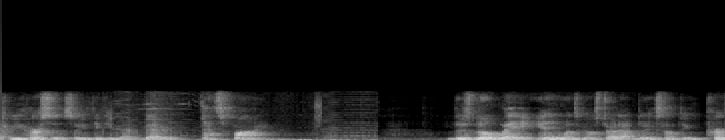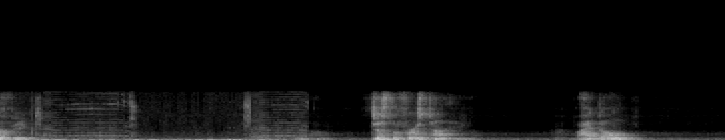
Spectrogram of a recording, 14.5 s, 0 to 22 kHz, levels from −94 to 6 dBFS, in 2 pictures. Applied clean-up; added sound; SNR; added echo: neural separator model SepFormer DNS4.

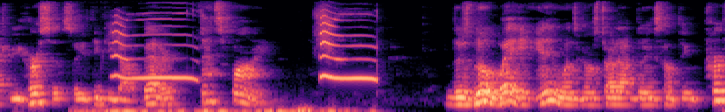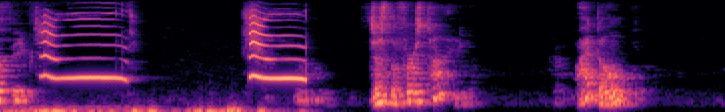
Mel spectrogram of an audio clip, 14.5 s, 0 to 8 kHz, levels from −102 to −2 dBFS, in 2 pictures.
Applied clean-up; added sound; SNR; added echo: classical method WPE with log-MMSE.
